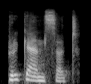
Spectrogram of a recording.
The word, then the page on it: Preconcert: Indian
